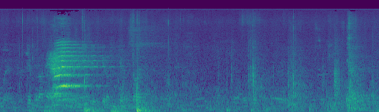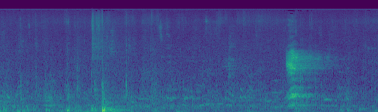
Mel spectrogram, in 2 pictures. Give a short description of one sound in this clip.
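A young girl shouts sharply in a large echoing hall.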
